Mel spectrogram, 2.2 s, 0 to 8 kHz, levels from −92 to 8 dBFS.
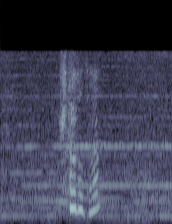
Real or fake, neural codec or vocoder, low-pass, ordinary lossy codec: real; none; 7.2 kHz; AAC, 16 kbps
